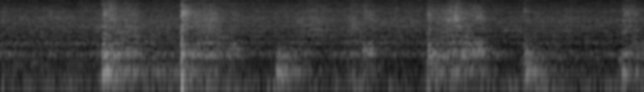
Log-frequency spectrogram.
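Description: A spice paste is stir-fried in a pan with a steady sizzle, broken by repeated scraping strokes of a spoon, loud and close, with no talking.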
